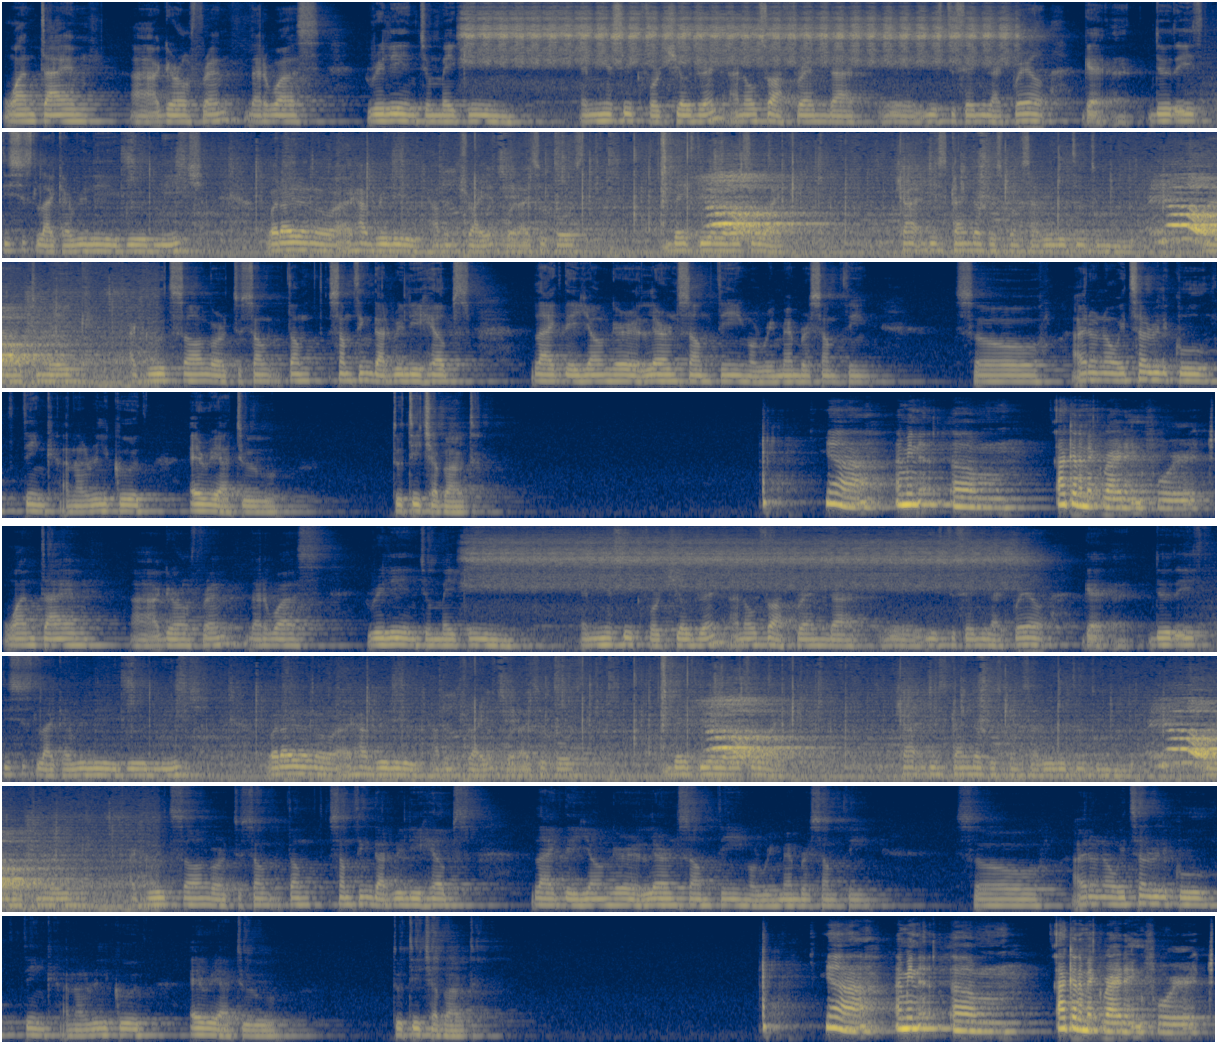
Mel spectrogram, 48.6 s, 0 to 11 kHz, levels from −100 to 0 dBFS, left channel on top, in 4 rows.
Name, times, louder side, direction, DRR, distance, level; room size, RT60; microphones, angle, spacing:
voice 1, 0.0-0.9 1.3-3.2 3.6-5.1 5.8-18.3 18.7-20.1 21.1-23.4 24.1-25.2 25.5-29.2 29.6-33.0 33.9-37.9 38.3-39.2 40.4-41.2, left 2 dB, 60° left, 7 dB, 1.6 m, -36 dB
sound 1, 4.5-10.2, left 9 dB, 90° left, 4.8 m, -38 dB
sound 2, 12.8-12.9 13.2-25.9, left 3 dB, 20° left, 1.7 m, -32 dB
voice 2, 44.7-46.6 47.0-48.5, right 2 dB, 45° right, 7 dB, 2.1 m, -26 dB
26.0 x 21.0 x 9.9 m, 1.3 s
head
